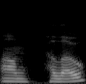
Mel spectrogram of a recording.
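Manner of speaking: nervous, unsure, wavering shaky voice. Showing how a nervous person greets someone: nervous wavering voice. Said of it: "My voice is very wavering".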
